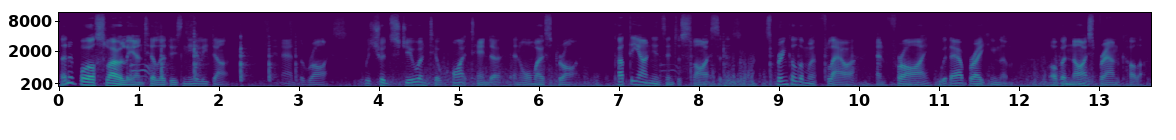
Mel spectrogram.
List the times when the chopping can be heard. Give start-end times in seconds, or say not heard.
0.8-3.0, 7.5-10.3.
